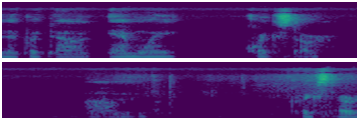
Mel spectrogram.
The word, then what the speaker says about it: Quixtar: Quickstar is spelled Quixtar.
